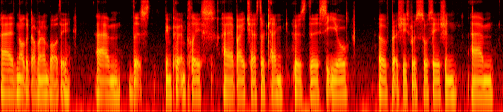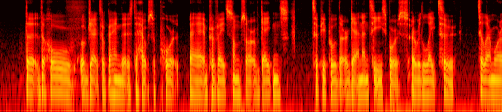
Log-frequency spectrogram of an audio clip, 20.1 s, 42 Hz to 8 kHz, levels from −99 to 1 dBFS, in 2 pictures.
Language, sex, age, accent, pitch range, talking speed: English, male, 10-29, British, 95-105 Hz, 160 wpm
